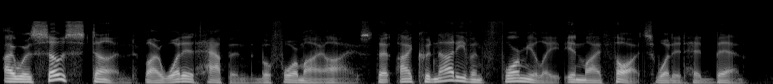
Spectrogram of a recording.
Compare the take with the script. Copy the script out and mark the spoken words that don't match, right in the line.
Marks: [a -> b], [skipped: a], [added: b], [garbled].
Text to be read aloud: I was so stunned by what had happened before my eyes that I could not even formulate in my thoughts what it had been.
I was so stunned by what had happened before my eyes that I could not even formulate in my thoughts what it had been.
